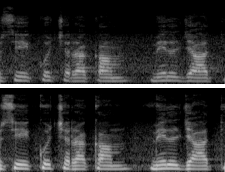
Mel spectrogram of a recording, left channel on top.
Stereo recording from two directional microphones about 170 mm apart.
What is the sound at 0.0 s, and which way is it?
Speech, 45° right (ahead or behind).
